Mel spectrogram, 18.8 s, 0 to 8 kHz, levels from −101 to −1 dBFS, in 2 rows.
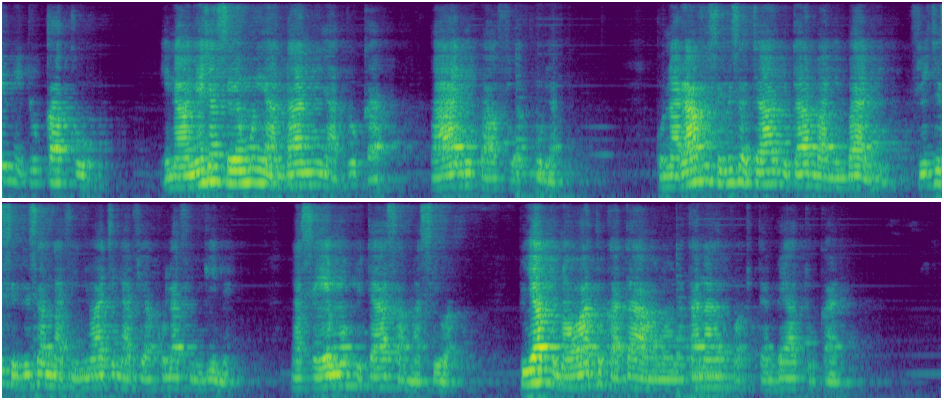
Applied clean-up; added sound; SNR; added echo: neural separator model SepFormer DNS4.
